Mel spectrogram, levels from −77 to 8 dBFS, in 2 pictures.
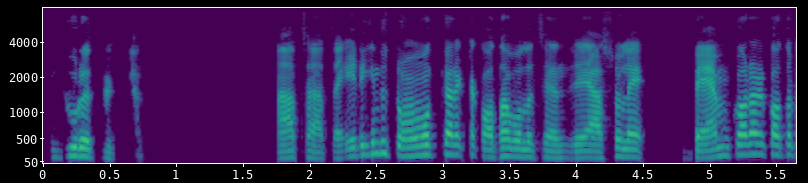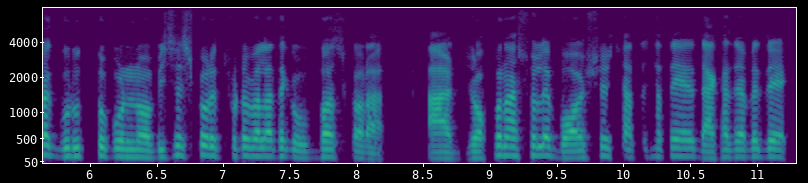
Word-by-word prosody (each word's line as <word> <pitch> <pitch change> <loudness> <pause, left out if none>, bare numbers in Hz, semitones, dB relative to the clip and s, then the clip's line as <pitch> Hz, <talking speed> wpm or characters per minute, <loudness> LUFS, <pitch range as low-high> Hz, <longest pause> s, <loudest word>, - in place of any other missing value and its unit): দূরে 160 0 +5
থাকবেন। 115 -5 -12 1.1
আচ্ছা, 135 - -1
আচ্ছা। 120 +2 -8
এটা 165 +3 +1
কিন্তু 220 +1 0
চমৎকার 185 +4 +4
একটা 185 - -4
কথা 145 +3 +4
বলেছেন 140 -3 -1
যে 130 - +1
আসলে 150 +4 +1 0.5
ব্যায়াম 135 +4 +6
করার 195 +1 +6
কতটা 190 0 +2
গুরুত্বপূর্ণ। 155 -2 -2 0.2
বিশেষ 175 +4 -5
করে 180 -2 +2
ছোটবেলা 160 -2 0
থেকে 145 -3 -3
অভ্যাস 145 +4 -1
করা। - - -1 0.5
আর 120 0 +2 0.2
যখন 125 +9 -1
আসলে 175 +1 -2
বয়সের 130 +6 -2
সাথে, - - -6
সাথে 155 +2 -5 0.2
দেখা 125 +4 +1
যাবে 145 +1 -1
যে 150 - +2
155 Hz, 165 wpm, -27 LUFS, 140-175 Hz, 1.1 s, ব্যায়াম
